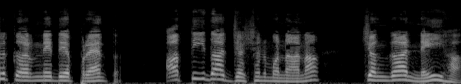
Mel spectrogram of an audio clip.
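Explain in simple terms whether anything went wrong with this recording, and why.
Something did go wrong, and it runs through the whole clip: the speech sounds like it's been through transcoding between lossy codecs. Nothing comes through above about 14.9 kHz, so the top end feels dulled, and there's a mix of two different kinds of compression smear layered together. The likely cause is a file squeezed first as HE-AAC and then re-squeezed as Vorbis, with the second pass keeping the first one's damage and adding its own.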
